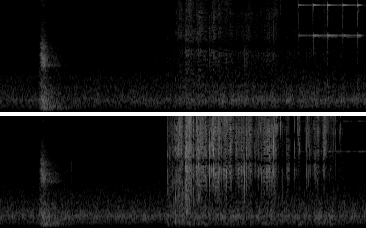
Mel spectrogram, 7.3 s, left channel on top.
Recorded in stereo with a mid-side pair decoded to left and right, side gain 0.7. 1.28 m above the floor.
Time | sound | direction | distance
0.8 | breathing | 10° left | 4 m
3.3 | crumpling | 65° right | 0.6 m
6.0 | a bicycle bell | 70° left | 3 m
